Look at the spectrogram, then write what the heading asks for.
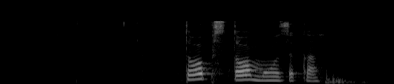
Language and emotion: Russian, neutral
